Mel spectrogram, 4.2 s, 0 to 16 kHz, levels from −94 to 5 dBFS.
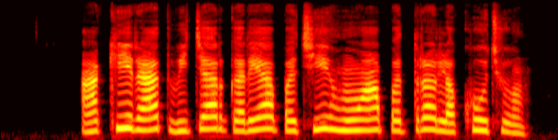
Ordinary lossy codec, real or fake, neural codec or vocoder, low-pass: none; real; none; 14.4 kHz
